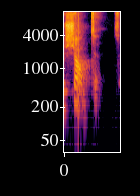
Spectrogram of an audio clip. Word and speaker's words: chantes: Je chante. So I do pronounce my T, but I don't pronounce the E. Tu chantes, same thing. ES mute.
